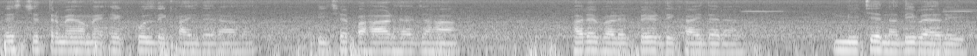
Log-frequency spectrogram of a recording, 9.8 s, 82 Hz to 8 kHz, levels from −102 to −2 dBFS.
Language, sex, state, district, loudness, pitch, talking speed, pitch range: Hindi, male, Arunachal Pradesh, Lower Dibang Valley, -18 LUFS, 125 Hz, 160 wpm, 115-130 Hz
